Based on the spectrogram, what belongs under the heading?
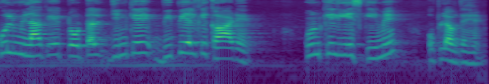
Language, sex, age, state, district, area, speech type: Hindi, female, 60+, Madhya Pradesh, Ujjain, urban, spontaneous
